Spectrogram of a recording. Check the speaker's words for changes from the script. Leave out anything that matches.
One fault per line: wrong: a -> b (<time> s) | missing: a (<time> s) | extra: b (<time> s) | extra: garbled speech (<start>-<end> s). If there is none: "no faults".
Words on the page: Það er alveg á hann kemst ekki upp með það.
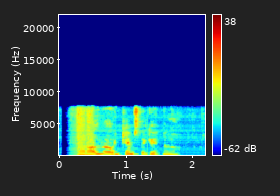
no faults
